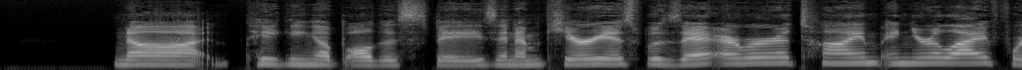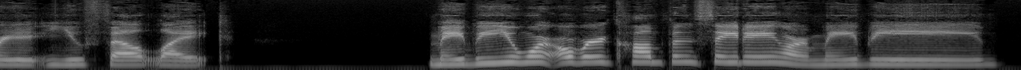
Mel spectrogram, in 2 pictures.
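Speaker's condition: No condition

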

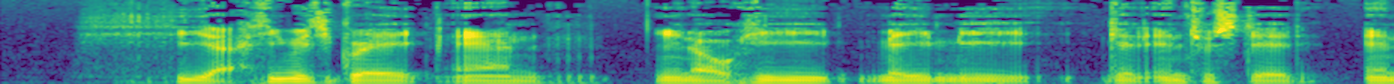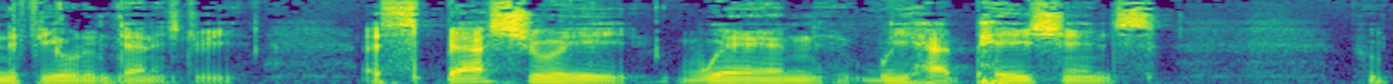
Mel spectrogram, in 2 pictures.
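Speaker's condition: Severe to profound hearing loss; congenital sensorineural, severe to profound right, moderate to severe left, diagnosed at 2.5 years; cochlear implant right ear, implant plus hearing aid left, hearing aids from 2.5 for ten years; lost many language skills from late diagnosis

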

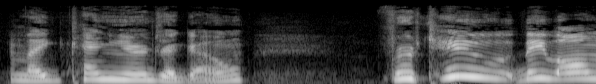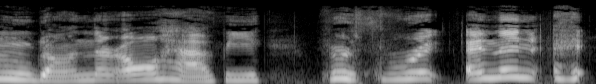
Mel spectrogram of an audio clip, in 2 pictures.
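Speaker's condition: Cerebral palsy; since 7th grade anxiety made talking to people comfortably harder

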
